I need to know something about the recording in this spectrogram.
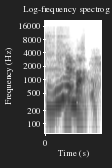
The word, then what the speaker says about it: Wilma: is silent. The L is Right. silent. Okay, I just wanted It's Wilma.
